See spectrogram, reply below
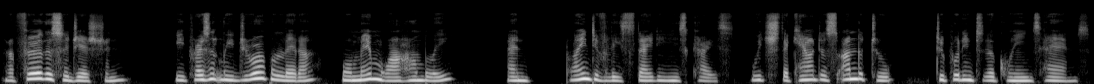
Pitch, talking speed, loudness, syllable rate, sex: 190 Hz, 155 wpm, -17 LUFS, 4.9 syllables/s, female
